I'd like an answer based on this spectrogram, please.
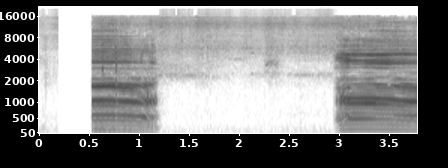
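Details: Tame cattle being herded back to a farm pen, one of dozens. Two long, loud moos with rich, steady harmonics. The first lasts about 0.7 seconds and falls at its end. After a quiet gap, the second, similar low moo begins.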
